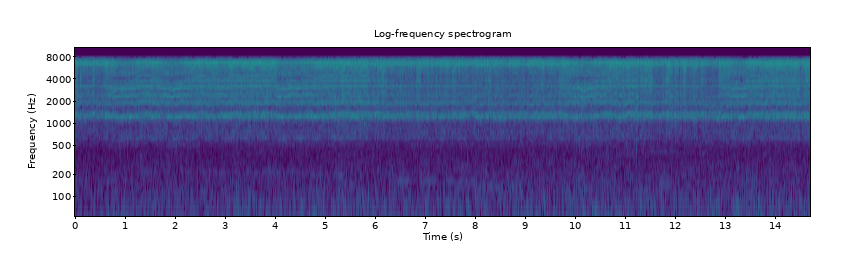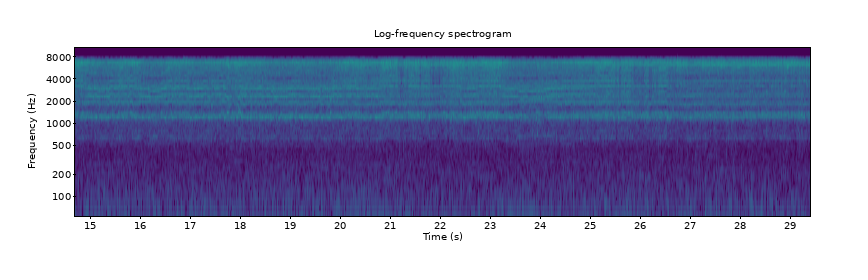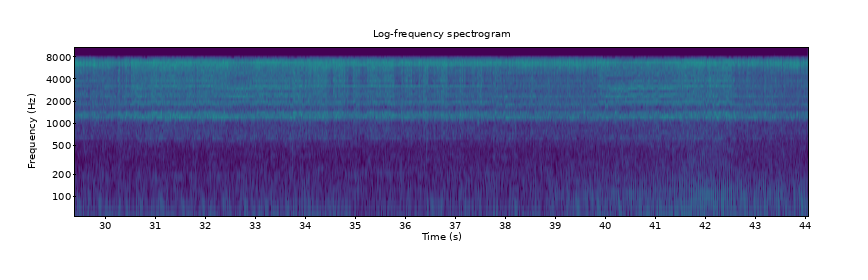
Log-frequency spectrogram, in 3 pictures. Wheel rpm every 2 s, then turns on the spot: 160, 160, 170, 170, 170, 170, 170, 160, 160, 160, 160, 160, 170, 160, 170, 170, 160, 160, 170, 170, 170, 170.
none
